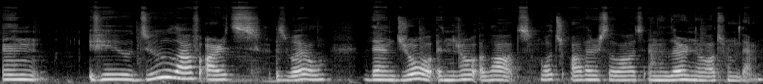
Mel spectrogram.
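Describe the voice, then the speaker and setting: A woman with a non-native accent speaks fairly slowly at a fairly high pitch, her intonation fairly even. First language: not English. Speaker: artist and art youtuber. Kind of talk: casual voiceover while drawing. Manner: hesitant, many fillers.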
